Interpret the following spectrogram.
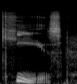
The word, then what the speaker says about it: Quix: Celestia Quix, pronounced Keys, has been putting the receipts on the table for so long that the table itself is now evidence.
